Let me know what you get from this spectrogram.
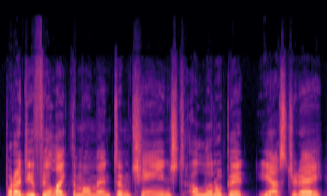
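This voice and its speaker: A man's voice: sits high, expressive, brisk, fairly bright tone, clear, resonant tone, no echo, clean studio sound. A man hosting a sports podcast, giving commentary in reply to fans. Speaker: podcast host. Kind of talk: sports commentary answering fan voicemails.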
